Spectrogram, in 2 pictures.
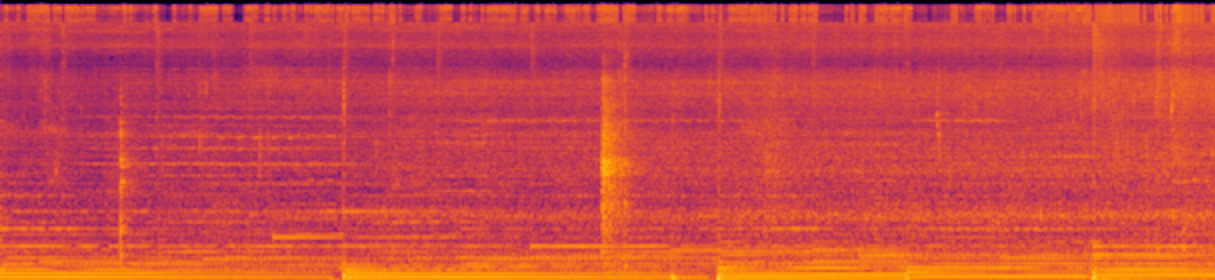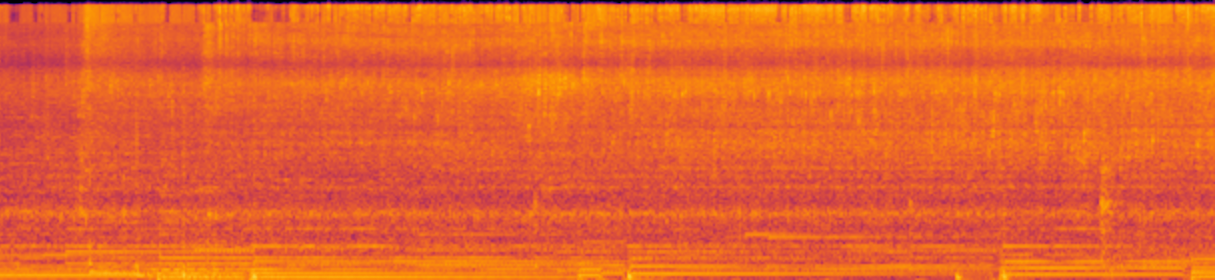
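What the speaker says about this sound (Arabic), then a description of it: "نحط معاهم شوية بصل يتقلى" Chicken pieces and onion frying in a pan for a traditional Algerian onion and tomato tagine, a steady close sizzle with bubbling that carries on with no voices, shifting in level now and then.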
